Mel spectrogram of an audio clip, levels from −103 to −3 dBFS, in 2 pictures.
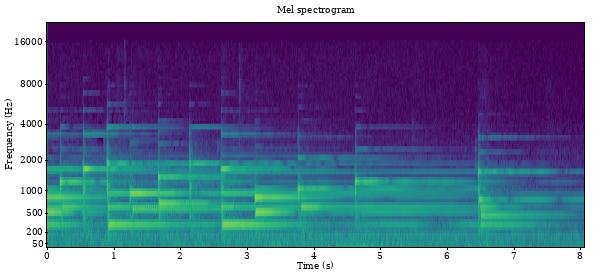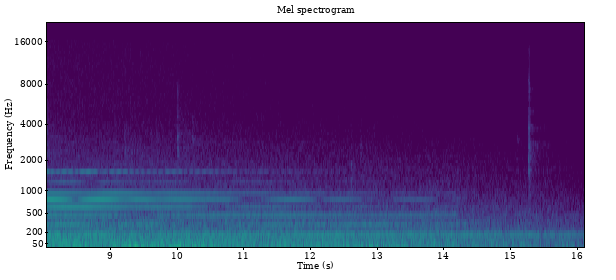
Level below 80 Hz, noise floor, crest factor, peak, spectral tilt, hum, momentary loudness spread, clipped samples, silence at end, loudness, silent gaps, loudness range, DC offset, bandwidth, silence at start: -58 dBFS; -69 dBFS; 20 dB; -14 dBFS; -7.5 dB/octave; none; 25 LU; under 0.1%; 3.2 s; -32 LUFS; none; 20 LU; under 0.1%; 5.4 kHz; 0 s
